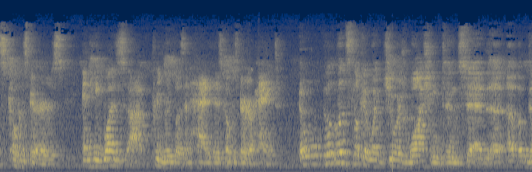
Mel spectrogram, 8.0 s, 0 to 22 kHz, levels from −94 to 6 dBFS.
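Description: Two devices in the chain are likely running on separate clocks that disagree by something on the order of 700 parts per million, so the buffer between them drifts until a small block of samples, on the order of 70, is dropped or repeated. These clock drift buffer slips come at a steady 2.0 s interval from 1.89 s to about 7.88 s, about four in all, each heard as a brief click or pop in the sound.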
